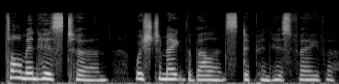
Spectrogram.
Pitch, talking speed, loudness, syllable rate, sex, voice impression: 225 Hz, 230 wpm, -18 LUFS, 5.3 syllables/s, female, very feminine, young, very thin, relaxed, slightly powerful, bright, hard, slightly clear, fluent, slightly raspy, very cute, intellectual, very refreshing, sincere, calm, very friendly, reassuring, very unique, elegant, slightly wild, sweet, slightly lively, slightly strict, slightly intense, slightly sharp, modest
